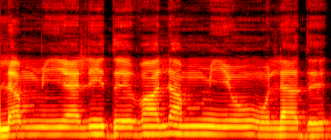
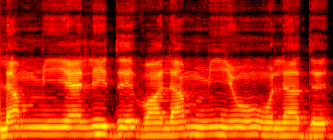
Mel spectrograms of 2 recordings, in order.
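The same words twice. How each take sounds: The two takes are said the same way.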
